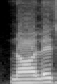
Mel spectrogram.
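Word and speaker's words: knowledge: नॉलेज में क्या आ जा रहा, K साइलेंट हो जा रहा।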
